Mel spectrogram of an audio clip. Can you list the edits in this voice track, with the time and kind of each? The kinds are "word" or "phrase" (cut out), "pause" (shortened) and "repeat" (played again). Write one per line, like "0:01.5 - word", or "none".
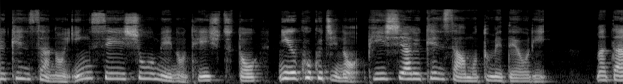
0:02.7 - pause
